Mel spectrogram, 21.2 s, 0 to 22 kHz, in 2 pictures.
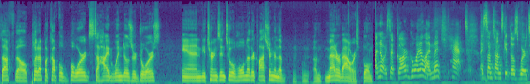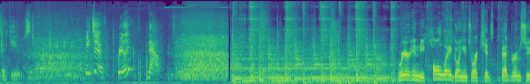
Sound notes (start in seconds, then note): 11.0 audience laughing; 15.2 bright music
